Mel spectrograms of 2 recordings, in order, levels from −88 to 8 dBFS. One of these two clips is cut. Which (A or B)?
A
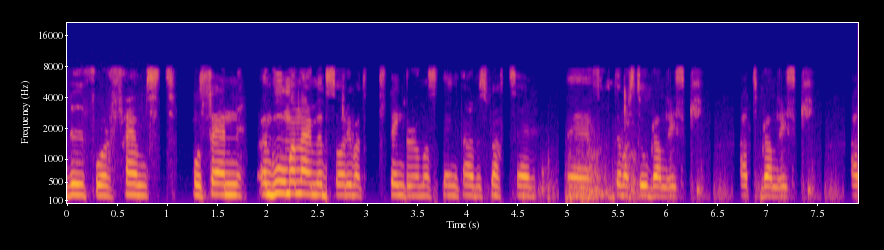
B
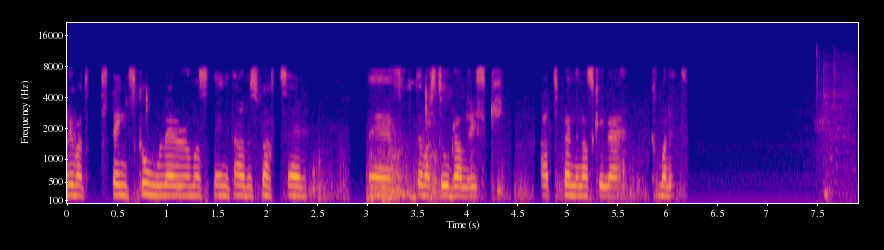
A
